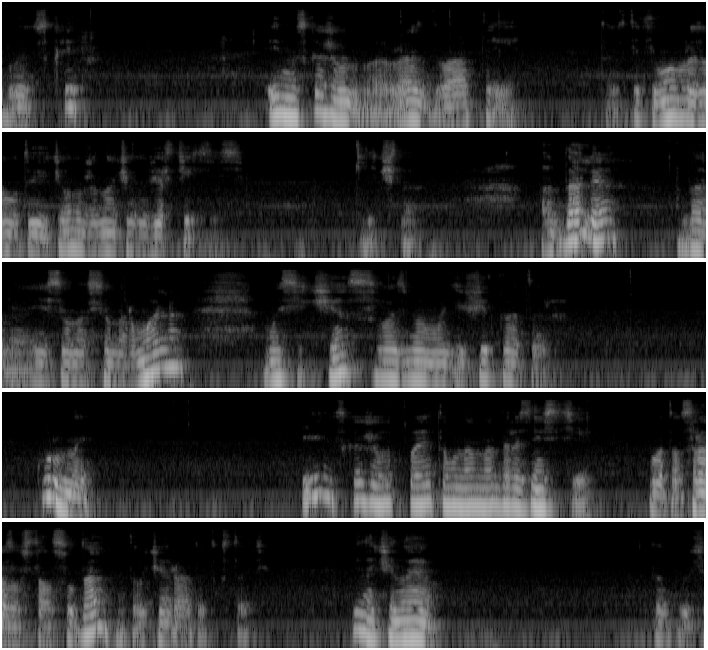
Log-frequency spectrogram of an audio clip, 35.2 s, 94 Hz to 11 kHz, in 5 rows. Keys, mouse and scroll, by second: 3.8-5.3 drag, 6.2-9.1 scroll up 9, 9.1-10.5 scroll down 8, 10.5 middle click, 11.0-12.9 scroll down 12, 12.9-14.1 middle drag, 14.1-17.1 scroll up 4, 17.9-20.9 drag, 22.8 click, 26.4-27.3 middle drag, 27.3-27.8 scroll up 3, 31.5-34.4 drag.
